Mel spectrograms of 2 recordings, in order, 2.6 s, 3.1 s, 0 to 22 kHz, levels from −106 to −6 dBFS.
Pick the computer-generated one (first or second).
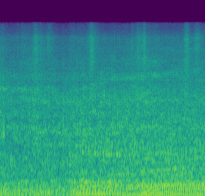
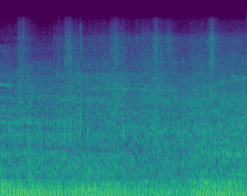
first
